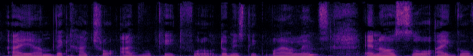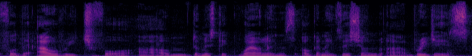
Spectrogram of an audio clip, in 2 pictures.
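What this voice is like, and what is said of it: Slightly different non-native accent. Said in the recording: “Maybe you hear my accent is a little different.”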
